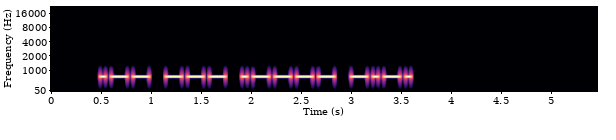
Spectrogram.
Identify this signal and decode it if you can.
Morse code, heard as a keyed tone, about 22 wpm, 700 Hz. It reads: WO1C
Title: USA Call Signs - 4 Characters - Repeated 3x - 22wpm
